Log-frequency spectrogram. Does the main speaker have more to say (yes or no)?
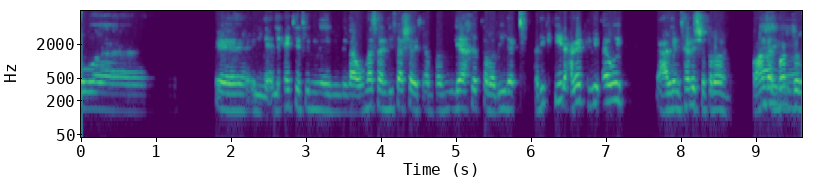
yes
